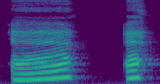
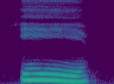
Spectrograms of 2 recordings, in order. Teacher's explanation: Also der Unterkiefer ist bei E ganz stabil und viel weiter geschlossen als bei ä oder ä. · Shown in: second take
